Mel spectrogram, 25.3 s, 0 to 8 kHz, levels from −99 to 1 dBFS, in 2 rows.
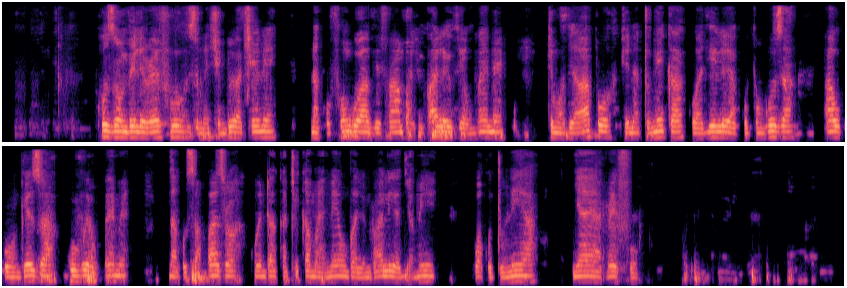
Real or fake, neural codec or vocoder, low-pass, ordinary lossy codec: fake; codec, 44.1 kHz, 3.4 kbps, Pupu-Codec; 7.2 kHz; AAC, 32 kbps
